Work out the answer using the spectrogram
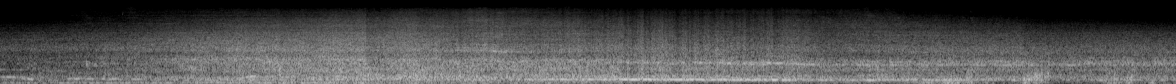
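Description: Red Meitetsu electric train running through the station at speed without stopping: the rush of wheels and motors builds to a peak about halfway through, then fades as it moves away.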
